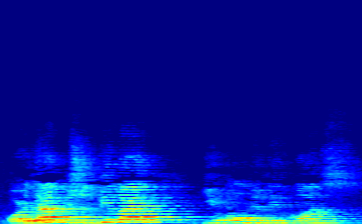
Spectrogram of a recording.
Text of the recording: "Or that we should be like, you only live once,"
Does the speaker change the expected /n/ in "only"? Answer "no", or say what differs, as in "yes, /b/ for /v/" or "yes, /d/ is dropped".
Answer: no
